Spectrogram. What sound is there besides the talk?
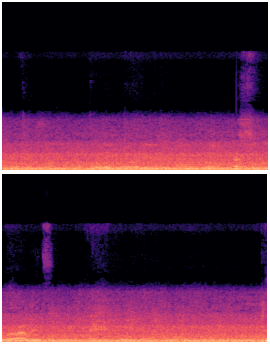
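train passing near a train station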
